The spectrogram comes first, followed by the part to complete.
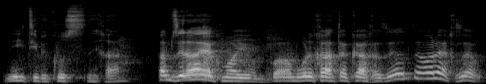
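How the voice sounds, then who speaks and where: A man's voice: a little high, expressive, gravelly. A man teaching a humorous religious lecture in a yeshiva study hall, telling stories and acting out scenes. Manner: anecdotal, acts out scenes.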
